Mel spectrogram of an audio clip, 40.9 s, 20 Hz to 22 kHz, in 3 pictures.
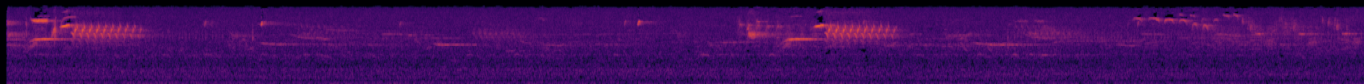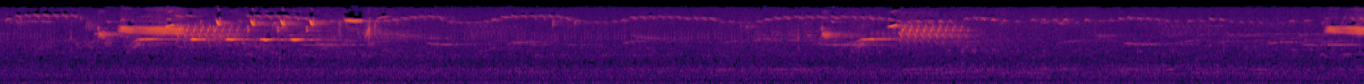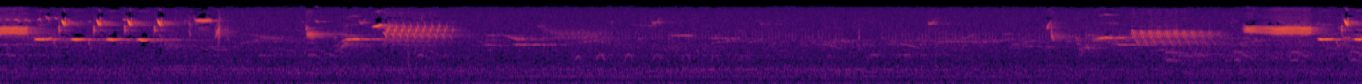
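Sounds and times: songbirds singing: 0.1 - 40.9
thin whistled bird notes: 11.4 - 18.3, 24.2 - 34.9, 35.6 - 40.9.

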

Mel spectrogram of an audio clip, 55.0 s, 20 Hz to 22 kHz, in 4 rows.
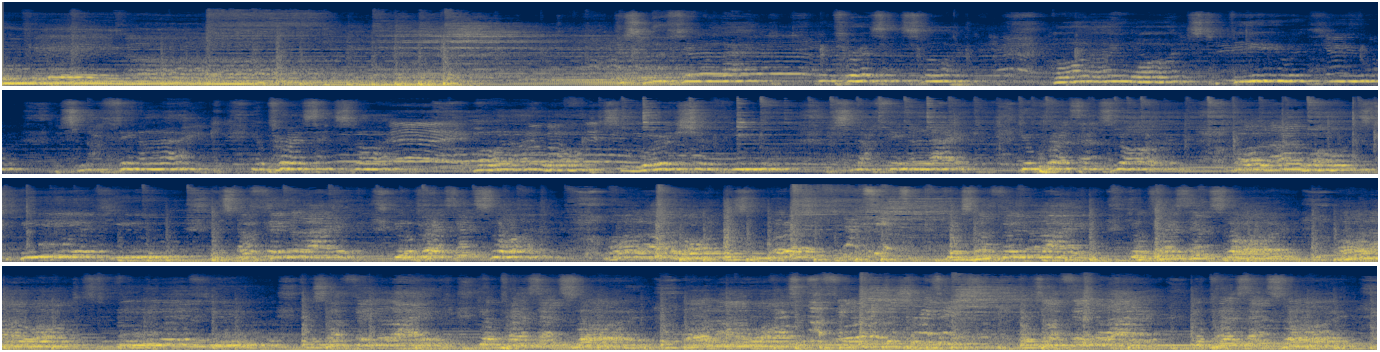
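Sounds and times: instrumental accompaniment: 0.0 - 11.6, 17.5 - 55.0
woman singing into a microphone: 6.3 - 33.1, 47.8 - 51.5
voices singing along: 14.4 - 55.0.

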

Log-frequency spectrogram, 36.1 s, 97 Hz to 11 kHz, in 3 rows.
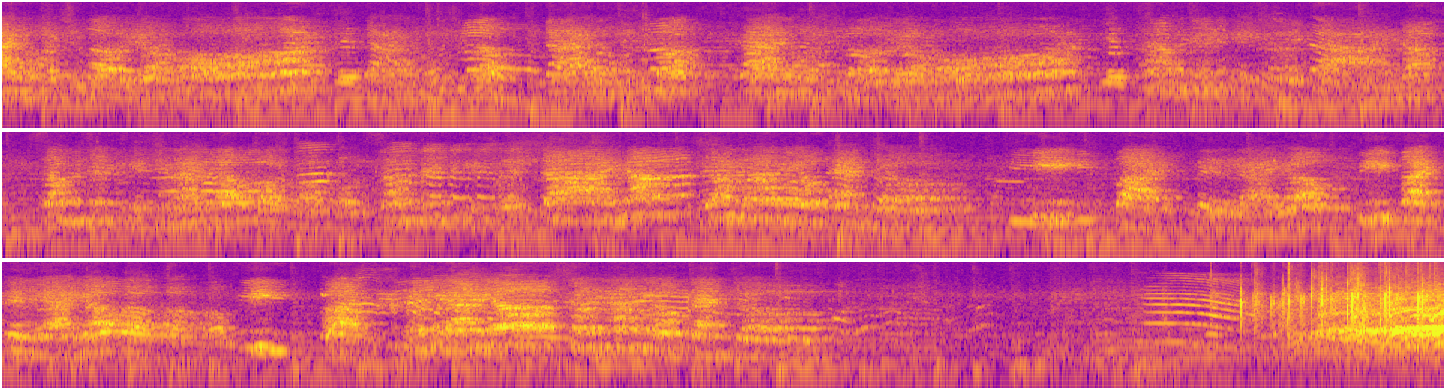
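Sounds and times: children's choir singing: 0.0 - 33.5, 34.8 - 36.0.

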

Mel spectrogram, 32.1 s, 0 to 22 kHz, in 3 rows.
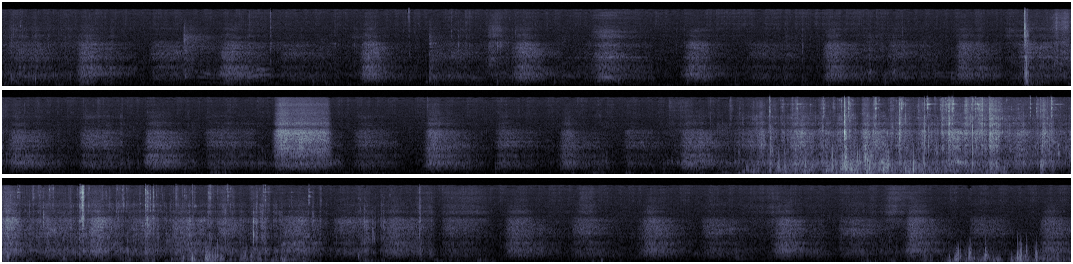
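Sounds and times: heavy breathing: 0.0 - 32.0
gear rustling: 17.8 - 25.2
running footsteps on dry leaves: 18.0 - 25.2.

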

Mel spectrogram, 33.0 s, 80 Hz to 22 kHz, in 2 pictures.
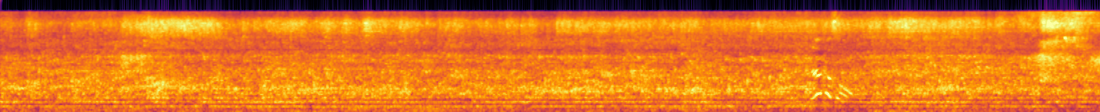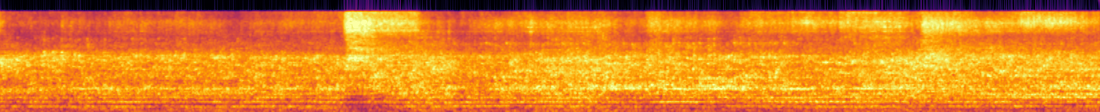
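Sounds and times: loud machine din: 0.0 - 33.0
hiss of water spraying: 21.7 - 22.8.

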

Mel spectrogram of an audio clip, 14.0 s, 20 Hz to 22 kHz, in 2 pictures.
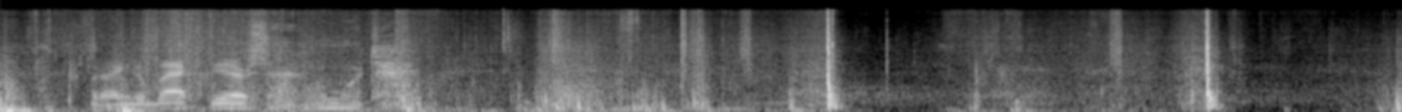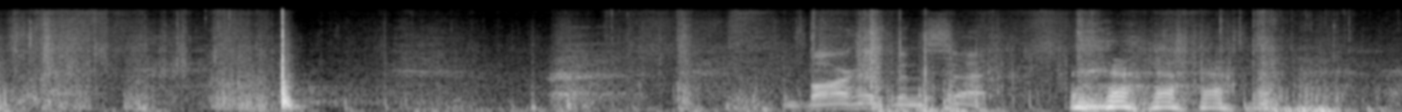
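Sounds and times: axe chopping into log: 4.0 - 4.4, 5.9 - 6.3, 8.2 - 8.7.

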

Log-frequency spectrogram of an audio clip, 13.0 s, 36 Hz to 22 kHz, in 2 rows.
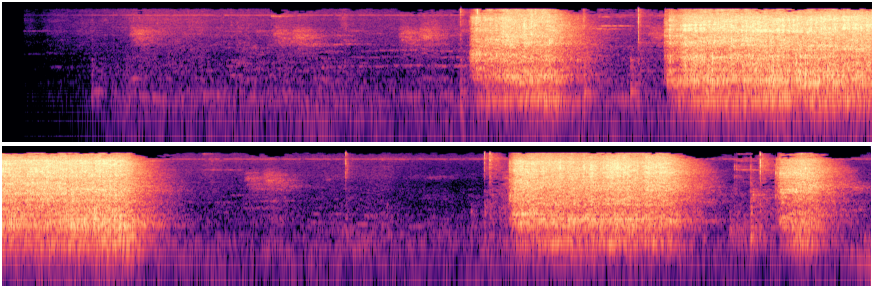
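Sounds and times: toy car electric motors: 3.4 - 7.8, 10.2 - 13.0.

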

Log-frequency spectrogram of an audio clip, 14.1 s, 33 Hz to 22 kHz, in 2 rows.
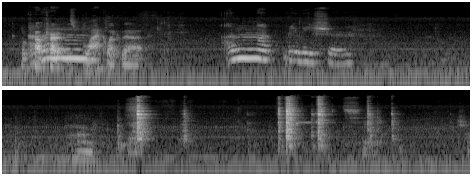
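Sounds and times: cutlery clinking on a plate: 11.2 - 13.0.

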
